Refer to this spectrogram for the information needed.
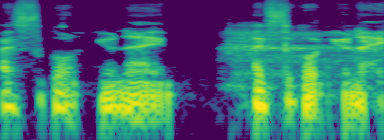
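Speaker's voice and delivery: hushed whisper, as quiet as possible, barely audible. Retelling an aside said with back turned to the cameras: very quiet, hushed. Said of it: "I was trying to say it so quietly".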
